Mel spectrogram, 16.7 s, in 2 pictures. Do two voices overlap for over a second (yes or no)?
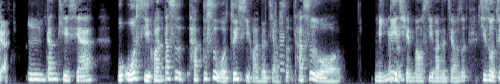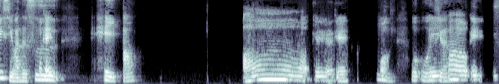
no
